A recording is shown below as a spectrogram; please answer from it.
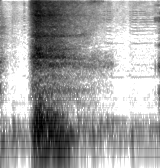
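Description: A man's heavy, exasperated sigh, breathed out about half a second in and trailing off within a second.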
